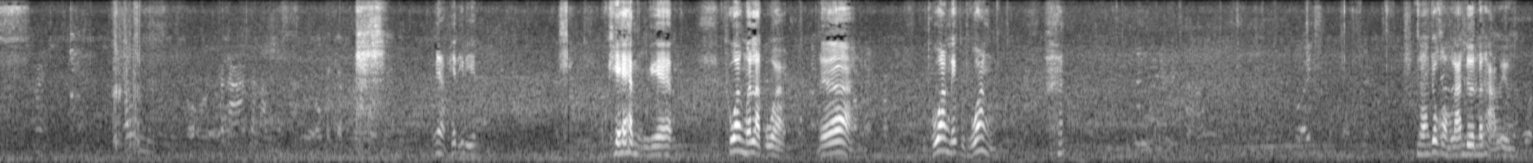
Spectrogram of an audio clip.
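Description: A young woman talks with animation, close to the microphone.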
